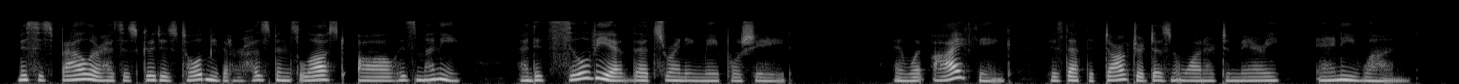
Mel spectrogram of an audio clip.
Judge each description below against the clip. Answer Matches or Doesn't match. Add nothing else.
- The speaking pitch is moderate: Matches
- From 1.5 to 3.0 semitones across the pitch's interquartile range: Matches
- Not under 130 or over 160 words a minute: Matches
